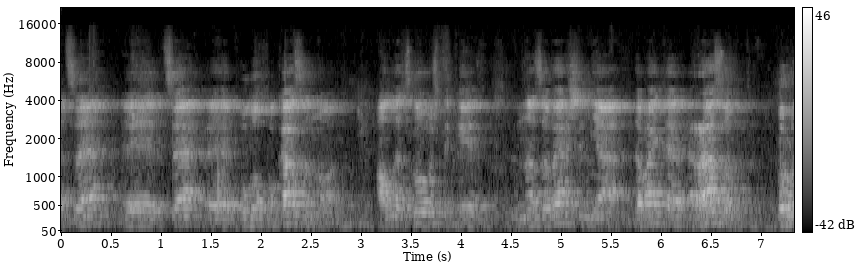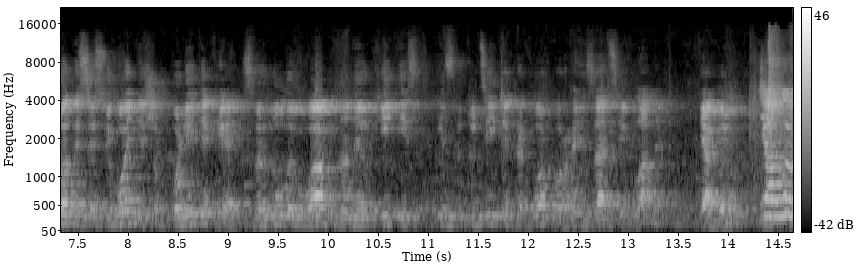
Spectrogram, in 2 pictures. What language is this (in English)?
Ukrainian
